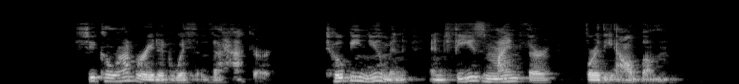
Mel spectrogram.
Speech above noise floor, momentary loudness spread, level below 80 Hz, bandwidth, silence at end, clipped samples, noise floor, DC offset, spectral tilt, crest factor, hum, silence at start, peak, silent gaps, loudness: over 71 dB; 15 LU; -60 dBFS; 7.4 kHz; 0.65 s; under 0.1%; under -90 dBFS; under 0.1%; -7 dB/octave; 18 dB; none; 0.8 s; -2 dBFS; none; -19 LUFS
